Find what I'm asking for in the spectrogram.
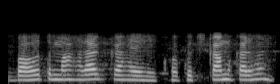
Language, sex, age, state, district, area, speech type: Maithili, female, 18-30, Bihar, Begusarai, urban, conversation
